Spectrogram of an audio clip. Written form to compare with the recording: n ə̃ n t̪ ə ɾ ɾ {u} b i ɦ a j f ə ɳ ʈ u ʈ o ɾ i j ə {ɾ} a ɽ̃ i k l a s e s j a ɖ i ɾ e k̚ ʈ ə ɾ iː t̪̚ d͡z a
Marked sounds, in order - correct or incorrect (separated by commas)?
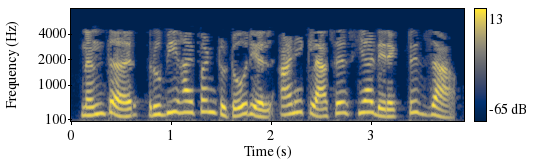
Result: correct, incorrect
